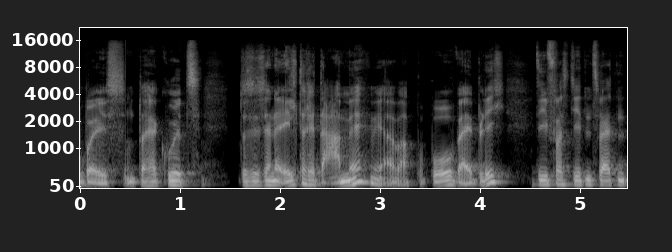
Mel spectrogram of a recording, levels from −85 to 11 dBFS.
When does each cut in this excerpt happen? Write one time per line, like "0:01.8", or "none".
0:01.5
0:04.5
